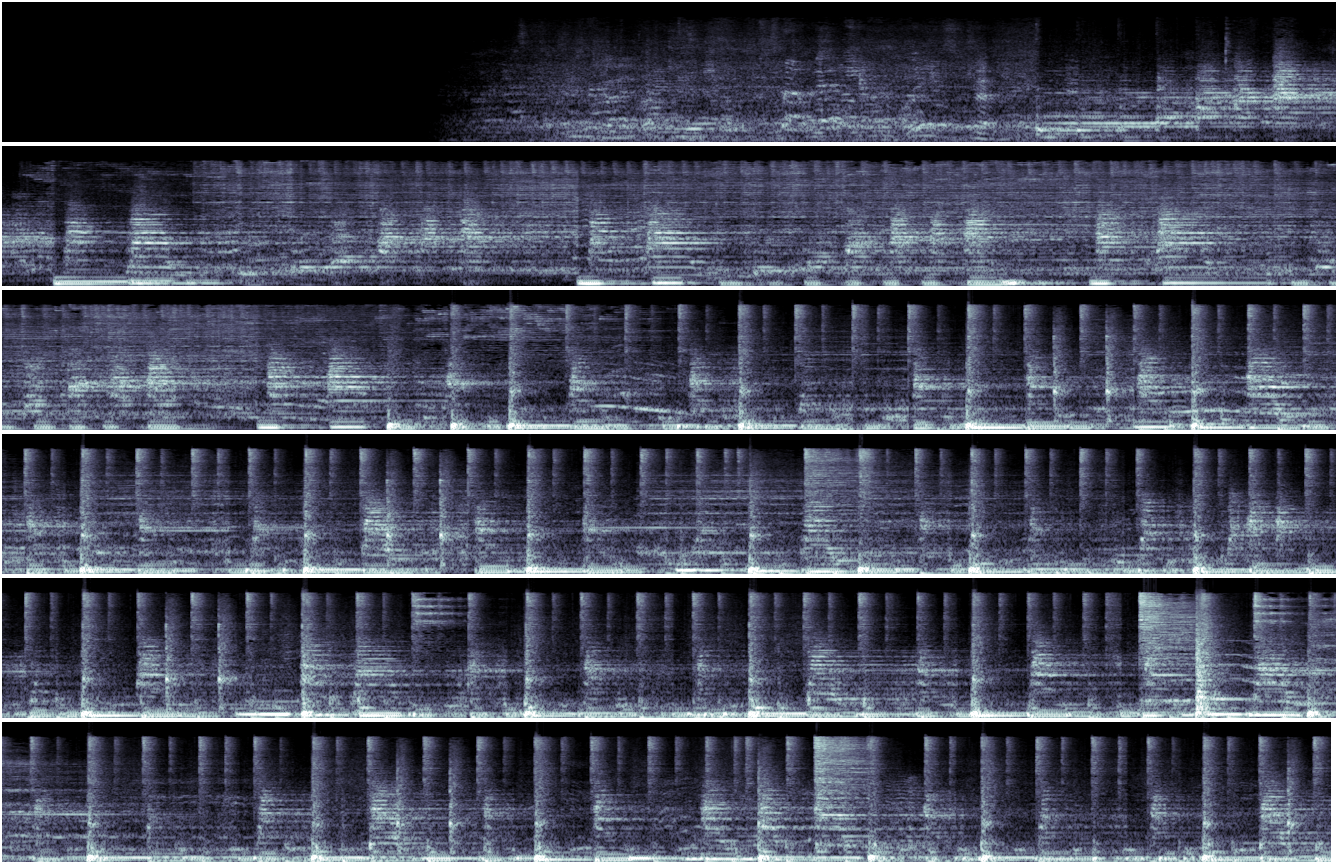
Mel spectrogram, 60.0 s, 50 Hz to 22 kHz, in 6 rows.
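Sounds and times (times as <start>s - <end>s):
reggae band playing live: 7.7s - 59.9s
bass line: 7.8s - 59.9s
loud close drums: 13.1s - 59.9s.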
